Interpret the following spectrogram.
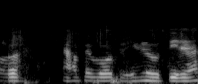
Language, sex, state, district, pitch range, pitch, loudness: Hindi, male, Jharkhand, Jamtara, 160-170 Hz, 170 Hz, -29 LUFS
